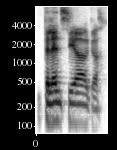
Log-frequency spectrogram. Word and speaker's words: Balenciaga: Balenciaga.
